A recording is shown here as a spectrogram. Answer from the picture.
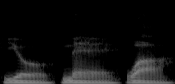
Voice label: "yomewa", concat syllables; Affixing experiment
